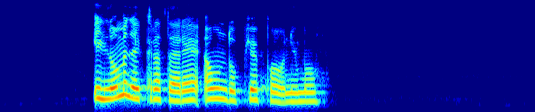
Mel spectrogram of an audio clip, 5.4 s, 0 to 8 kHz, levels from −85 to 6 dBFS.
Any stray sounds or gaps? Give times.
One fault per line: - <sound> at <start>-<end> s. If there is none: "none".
none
